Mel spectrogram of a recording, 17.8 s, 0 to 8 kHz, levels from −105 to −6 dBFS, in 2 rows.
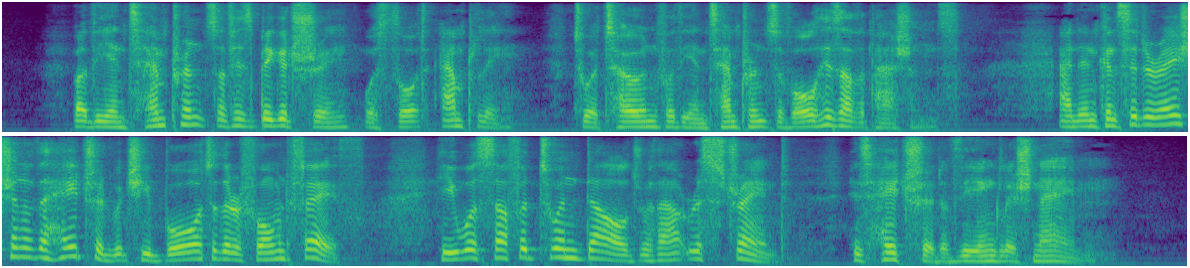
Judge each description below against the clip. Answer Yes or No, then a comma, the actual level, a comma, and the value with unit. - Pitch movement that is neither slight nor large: No, wide, 5.9 semitones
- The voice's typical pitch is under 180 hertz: Yes, medium, 140 Hz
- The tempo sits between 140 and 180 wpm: Yes, average, 150 wpm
